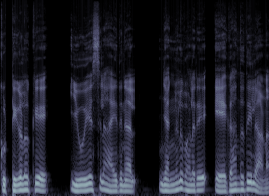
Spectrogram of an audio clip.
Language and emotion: Malayalam, sad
